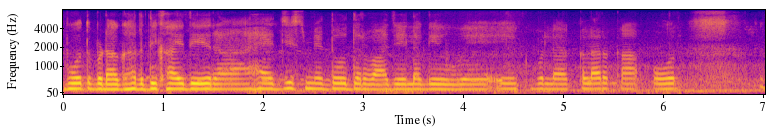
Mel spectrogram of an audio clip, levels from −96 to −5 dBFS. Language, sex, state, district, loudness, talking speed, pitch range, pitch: Hindi, female, Haryana, Jhajjar, -17 LUFS, 145 wpm, 175-190 Hz, 185 Hz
